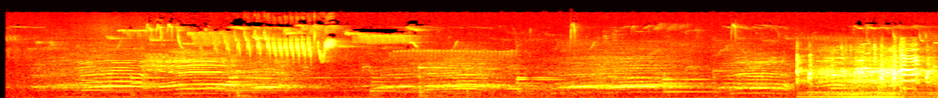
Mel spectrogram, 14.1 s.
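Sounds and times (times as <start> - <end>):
bird trilling: 1.6 - 14.0
cattle mooing: 10.8 - 13.9.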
